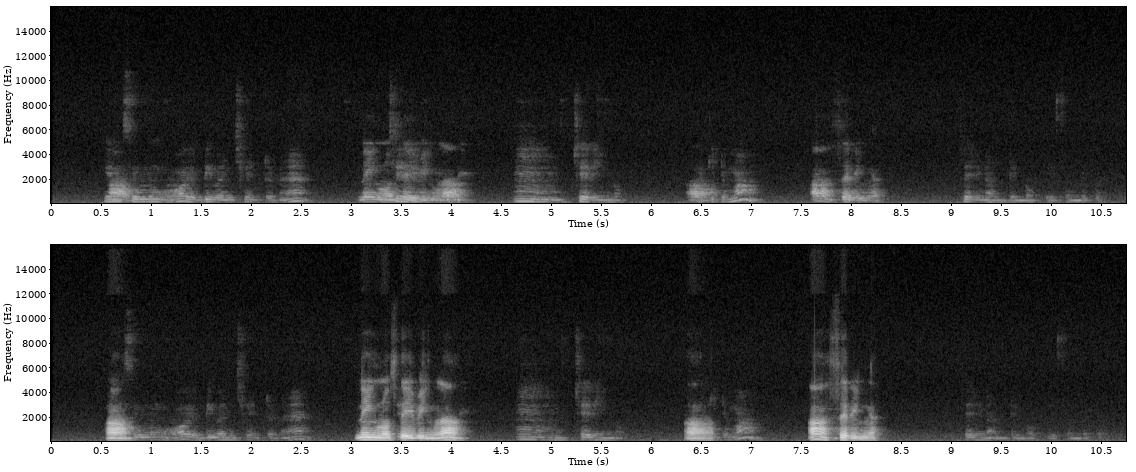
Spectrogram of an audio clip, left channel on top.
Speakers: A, on the left (about 80°); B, on the right (about 85°).
A: எனக்கு
B: ஆ
A: சொல்லுங்கோ எப்டி வந்ச்சுன்ட்டுன்னு
B: நீங்களு
A: செரிங்கோ
B: செய்வீங்களா
A: ம் செரிங்கோ
B: ஆ
A: வைக்கட்டுமா
B: ஆ செரிங்க
A: செரி நன்றிங்க பேசன்துக்கு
